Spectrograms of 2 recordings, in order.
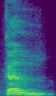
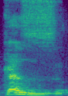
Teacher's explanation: Perhatikan huruf da, sifatnya ujung lidah digigit ya. Da, kad. Harus kita tekan, jangan sampai nanti tertukar dengan huruf za.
